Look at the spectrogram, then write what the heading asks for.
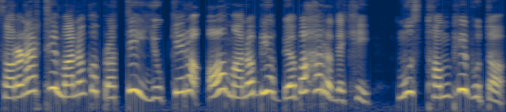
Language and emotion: Odia, angry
